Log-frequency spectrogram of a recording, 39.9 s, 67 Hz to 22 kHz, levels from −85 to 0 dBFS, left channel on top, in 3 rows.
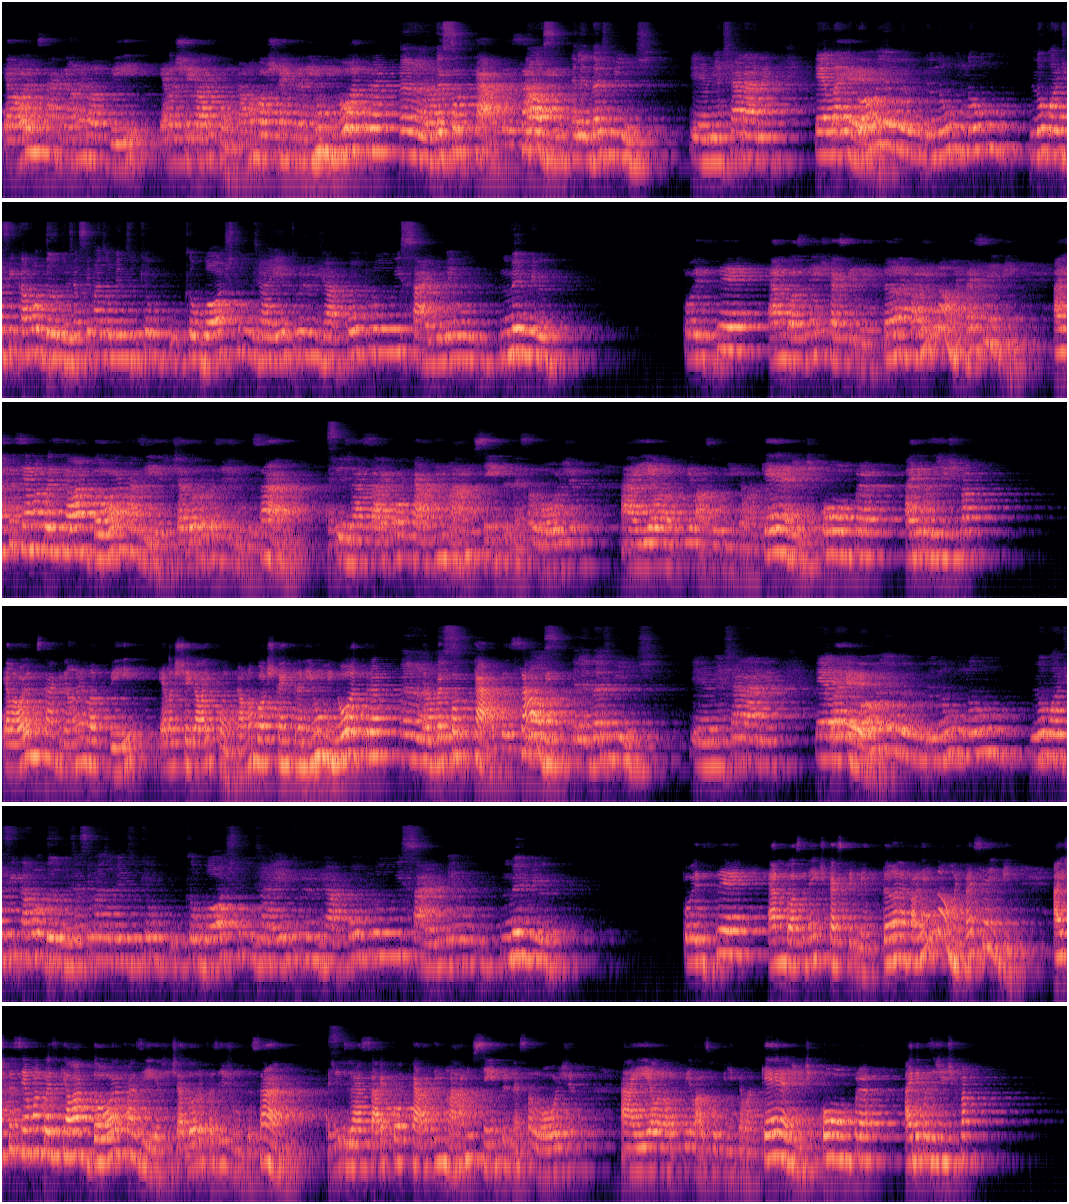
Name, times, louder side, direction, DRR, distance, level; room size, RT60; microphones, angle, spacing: voice 1, 0.0-1.7 2.0-4.8 5.3-6.9 10.4-11.0 21.8-26.0 26.5-30.3 30.7-33.8 34.4-37.6 37.9-38.7, right 2 dB, 50° right, 0 dB, 0.3 m, -21 dB
voice 2, 5.0-5.6 6.5-6.8 7.1-8.1 8.6-12.6 12.8-20.2 30.8-31.1, left 2 dB, 55° left, -2 dB, 0.5 m, -23 dB
2.4 x 2.2 x 2.6 m, 1.4 s
head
